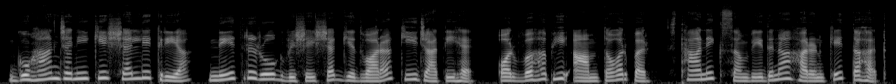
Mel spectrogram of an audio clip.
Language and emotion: Hindi, neutral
